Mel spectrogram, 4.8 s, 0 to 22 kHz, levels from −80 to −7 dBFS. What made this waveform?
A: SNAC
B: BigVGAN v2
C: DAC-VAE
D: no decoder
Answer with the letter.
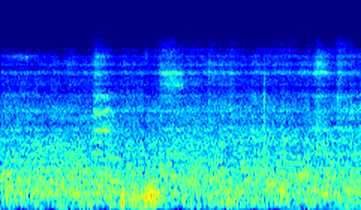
A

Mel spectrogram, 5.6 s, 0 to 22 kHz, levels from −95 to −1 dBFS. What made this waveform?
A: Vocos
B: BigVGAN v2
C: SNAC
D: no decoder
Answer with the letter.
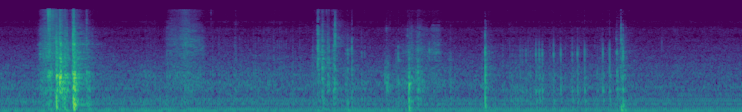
D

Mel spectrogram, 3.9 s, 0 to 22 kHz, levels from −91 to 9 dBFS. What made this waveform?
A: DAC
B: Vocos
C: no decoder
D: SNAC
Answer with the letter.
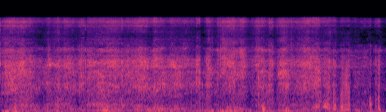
D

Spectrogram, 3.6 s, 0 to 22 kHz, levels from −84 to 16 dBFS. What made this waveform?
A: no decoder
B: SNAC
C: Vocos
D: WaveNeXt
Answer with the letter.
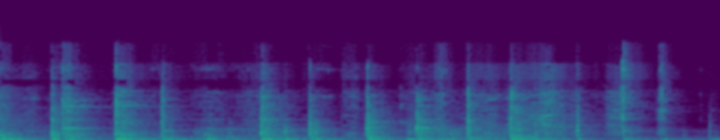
A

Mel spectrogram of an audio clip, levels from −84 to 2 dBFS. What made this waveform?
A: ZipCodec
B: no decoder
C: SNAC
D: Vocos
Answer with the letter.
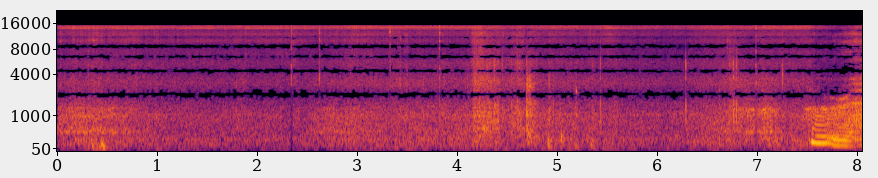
B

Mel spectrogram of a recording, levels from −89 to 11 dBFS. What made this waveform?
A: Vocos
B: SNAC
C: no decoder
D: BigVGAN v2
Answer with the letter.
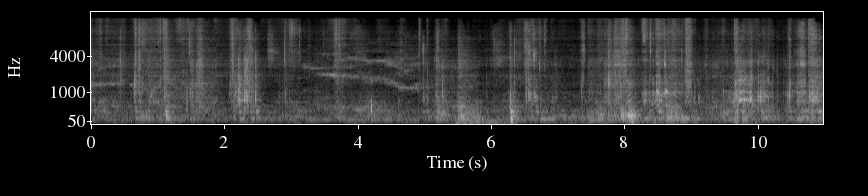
B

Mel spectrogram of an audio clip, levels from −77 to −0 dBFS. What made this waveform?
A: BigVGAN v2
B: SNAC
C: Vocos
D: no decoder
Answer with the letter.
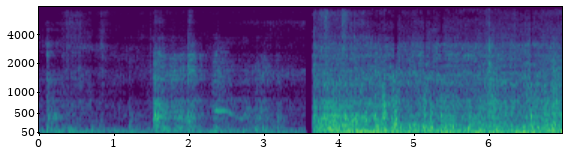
B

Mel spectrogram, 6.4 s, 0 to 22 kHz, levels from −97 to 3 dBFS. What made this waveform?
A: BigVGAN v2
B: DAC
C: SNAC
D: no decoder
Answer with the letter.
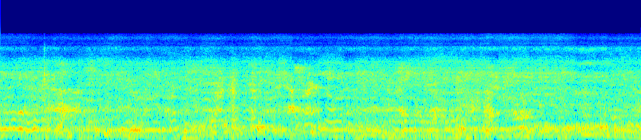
C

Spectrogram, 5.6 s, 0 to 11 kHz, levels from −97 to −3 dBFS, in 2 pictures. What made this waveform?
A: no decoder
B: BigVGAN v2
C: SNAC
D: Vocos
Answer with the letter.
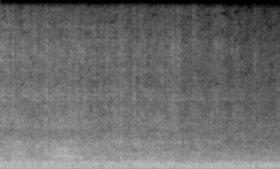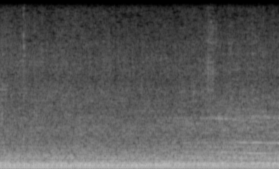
A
